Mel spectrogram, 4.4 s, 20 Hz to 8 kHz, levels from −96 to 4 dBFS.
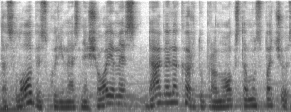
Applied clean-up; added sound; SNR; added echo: none; Musical instrument; 13 dB; reverberation time 0.2 s.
